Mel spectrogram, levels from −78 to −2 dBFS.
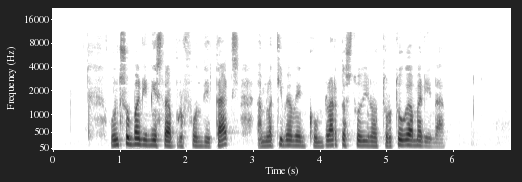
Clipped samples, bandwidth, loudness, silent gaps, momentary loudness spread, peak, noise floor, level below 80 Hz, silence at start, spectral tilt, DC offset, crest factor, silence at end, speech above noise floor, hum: under 0.1%; 11.5 kHz; -24 LUFS; none; 14 LU; -4 dBFS; -71 dBFS; -72 dBFS; 0.85 s; -6.5 dB/octave; under 0.1%; 20 dB; 1 s; 47 dB; none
